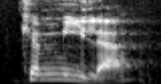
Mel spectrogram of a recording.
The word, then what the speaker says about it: Camila: H So that's from the album uh Camila.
